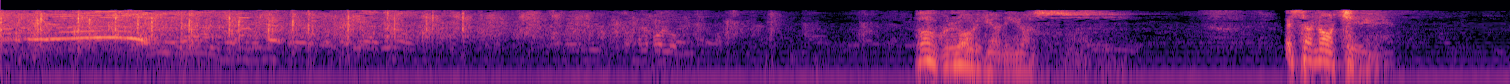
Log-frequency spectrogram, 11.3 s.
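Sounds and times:
cheering voices: 0:00.0 - 0:03.1
crowd applause with cheering voices: 0:00.0 - 0:06.6
speech: 0:07.0 - 0:07.9, 0:09.7 - 0:10.4.

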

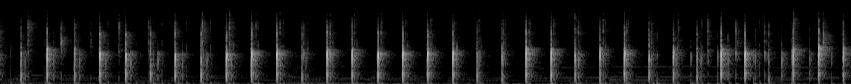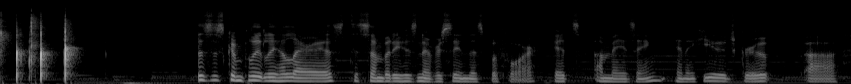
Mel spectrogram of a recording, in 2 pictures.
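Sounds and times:
large crowd clapping in unison: 0:00.0 - 0:09.3
speech: 0:10.5 - 0:17.0.

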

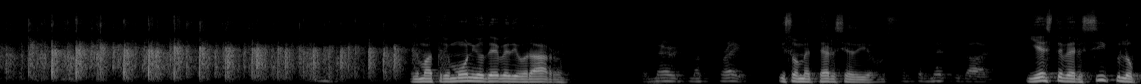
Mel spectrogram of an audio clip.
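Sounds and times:
crowd clapping hands in a rhythmic beat: 0:00.0 - 0:04.4
speech: 0:04.1 - 0:05.8, 0:06.6 - 0:11.3.

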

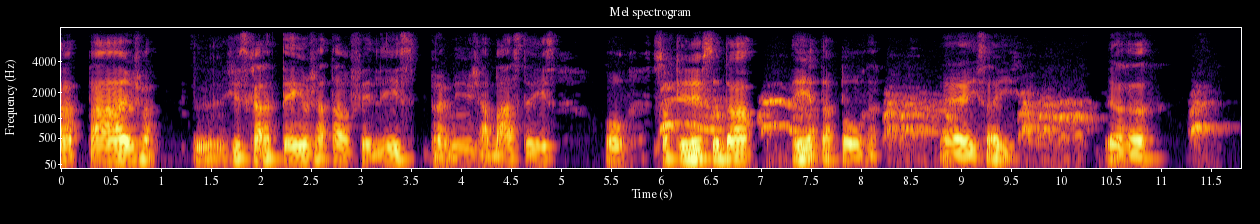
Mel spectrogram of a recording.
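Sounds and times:
speech-like sounds: 0:00.0 - 0:09.6, 0:10.4 - 0:11.0
dog barking: 0:06.0 - 0:07.4, 0:08.2 - 0:10.5, 0:11.3 - 0:11.7.

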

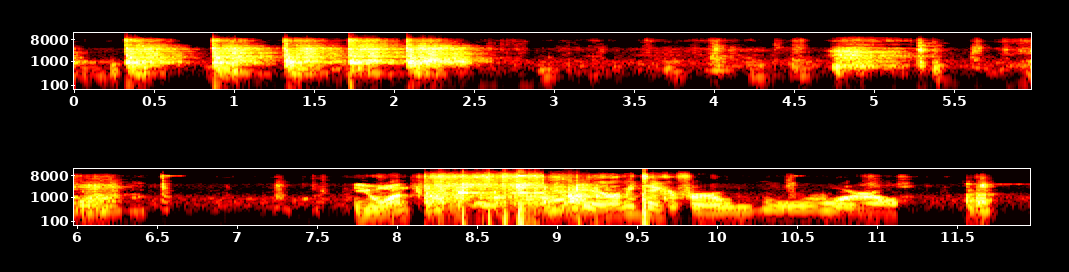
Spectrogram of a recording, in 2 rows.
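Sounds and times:
hammer hitting a nail: 0:00.3 - 0:02.5
speech: 0:07.8 - 0:11.8.

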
